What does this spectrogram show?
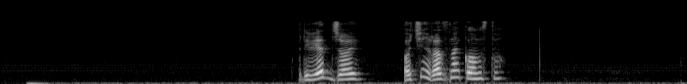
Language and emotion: Russian, positive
